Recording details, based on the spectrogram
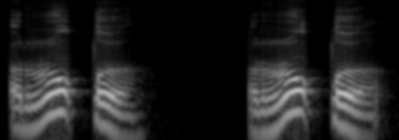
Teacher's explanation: قاف میں قلقلہ کریں گے کیونکہ یہ حروف قلقلہ میں سے ہے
